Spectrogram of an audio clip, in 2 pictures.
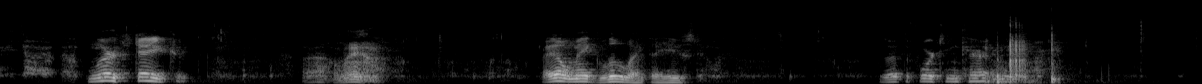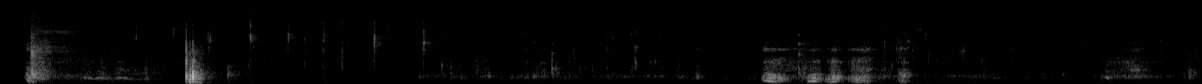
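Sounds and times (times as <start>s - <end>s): man chewing with wet smacks: 1.8s - 3.0s, 3.7s - 5.4s, 7.3s - 8.8s, 10.7s - 24.0s.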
